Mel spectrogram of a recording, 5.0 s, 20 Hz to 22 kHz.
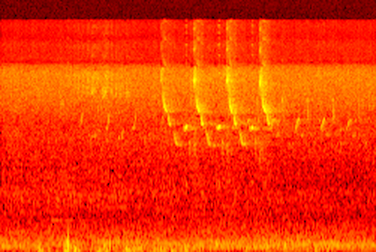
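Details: Adult female eagle calling as she arrives at her nest in early evening on 6 April 2018, before leaving again. Four high, thin, descending chirped notes about 0.4 seconds apart come after two seconds of quiet, over steady low wind rumble.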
